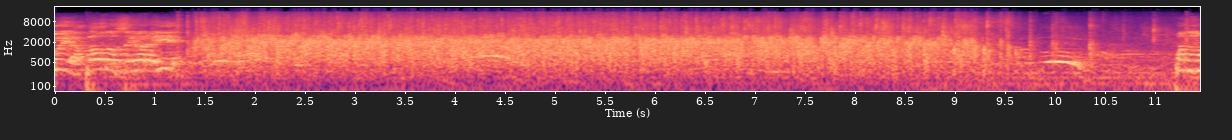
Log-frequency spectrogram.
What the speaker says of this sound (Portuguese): Aleluia, aplauda o Senhor aí.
